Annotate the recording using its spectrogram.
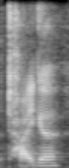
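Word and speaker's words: taiga: name for this is called the tigga T AIG g is how you say that's another name for the Boreal forest is the Tiga and so summers are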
